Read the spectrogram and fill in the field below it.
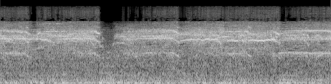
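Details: At a Madrid peregrine falcon nest on 6 May 2016, while the female arrives with a pigeon, a near-continuous harsh, grating wail runs through the whole span, cut once by a short pause.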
